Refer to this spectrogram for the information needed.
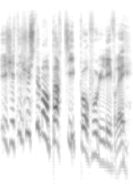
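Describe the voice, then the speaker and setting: A man's voice: high-pitched, wildly swooping pitch, brisk, very noisy. A man voicing a polite, deferential delivery elf in a French-dubbed children's cartoon. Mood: apologetic.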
